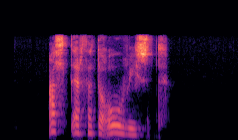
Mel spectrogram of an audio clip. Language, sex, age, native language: Icelandic, female, 20-29, Icelandic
